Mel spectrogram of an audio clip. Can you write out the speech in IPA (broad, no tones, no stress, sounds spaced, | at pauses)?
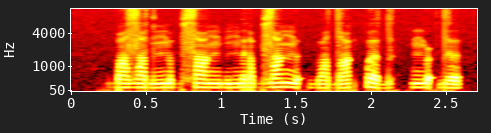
ɡ͡b ɛ zˤ e d ŋ͡m e b sˤ i ŋ ɘ b ŋ ɘ ɾ ɘ b zˤ i ŋ ɘ ʔ b e dˤ e k͡p ə d | ŋ ə˞ ʔ d ɘ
